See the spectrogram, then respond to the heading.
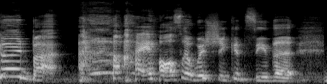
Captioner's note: chuckles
